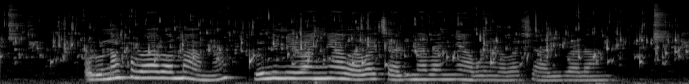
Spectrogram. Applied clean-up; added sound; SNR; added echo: classical method log-MMSE.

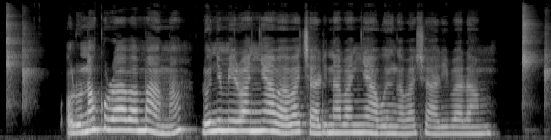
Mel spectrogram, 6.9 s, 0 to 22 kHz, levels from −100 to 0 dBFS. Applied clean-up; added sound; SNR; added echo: none; none; none; none.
